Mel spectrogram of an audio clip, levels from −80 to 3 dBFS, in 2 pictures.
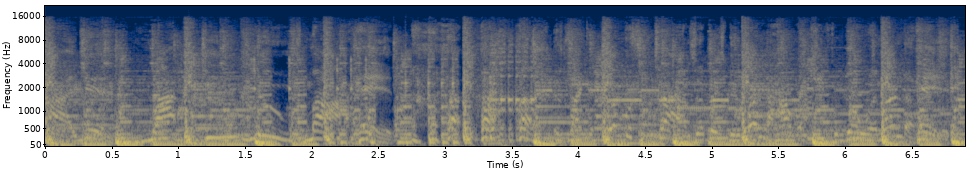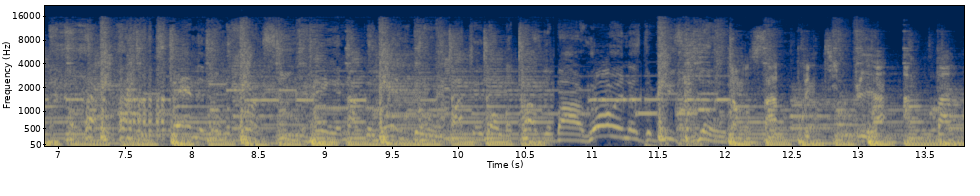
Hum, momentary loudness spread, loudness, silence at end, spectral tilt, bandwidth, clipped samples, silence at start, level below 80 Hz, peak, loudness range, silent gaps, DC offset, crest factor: none; 3 LU; -18 LUFS; 0 s; -5 dB/octave; 16.5 kHz; under 0.1%; 0 s; -24 dBFS; -2 dBFS; 1 LU; none; under 0.1%; 16 dB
